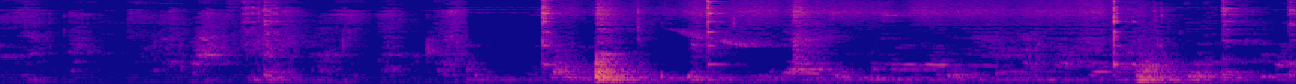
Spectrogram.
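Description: Metal spoon and fork clinking and scraping against a ceramic bowl while mixing and scooping noodles, with a few sharp clinks about three seconds in, the loudest of them.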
